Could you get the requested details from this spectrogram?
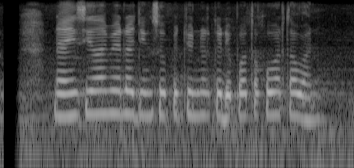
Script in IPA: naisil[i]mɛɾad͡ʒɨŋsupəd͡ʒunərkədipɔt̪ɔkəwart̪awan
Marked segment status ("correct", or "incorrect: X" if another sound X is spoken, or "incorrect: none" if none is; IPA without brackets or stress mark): incorrect: a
